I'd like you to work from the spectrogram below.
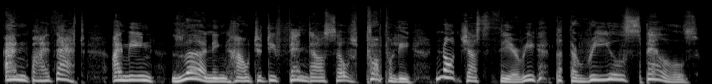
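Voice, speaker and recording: Man voicing Hermione, a nervous high girl. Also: big pitch swings, a little slow, breathy edge, dry recording, clean studio sound, exaggerated voice. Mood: earnest. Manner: hesitant, fumbling fillers, then firm. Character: nervous earnest teenage girl, bookish.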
